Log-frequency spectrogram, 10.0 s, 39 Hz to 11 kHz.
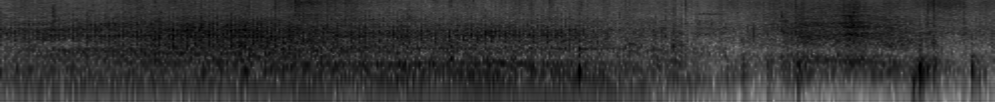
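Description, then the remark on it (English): The engines of three pickup trucks loaded with lions idle in a boma where the lions will be kept, a steady, low rumbling drone that eases off partway through, followed by a few scattered metallic knocks and clunks. “And already there are 3 pickup trucks in here, loaded up with lions.”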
